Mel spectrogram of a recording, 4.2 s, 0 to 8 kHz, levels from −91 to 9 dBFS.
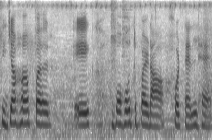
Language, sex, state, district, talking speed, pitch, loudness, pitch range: Hindi, female, Haryana, Charkhi Dadri, 100 wpm, 225 Hz, -16 LUFS, 215-245 Hz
